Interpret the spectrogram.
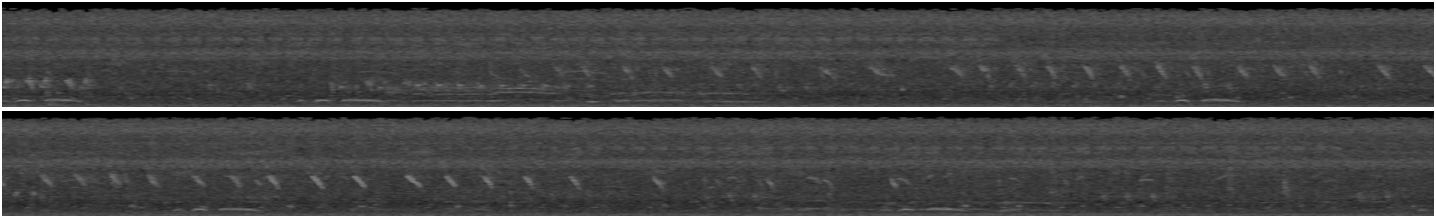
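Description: Birds calling in open country. Short low calls come every few seconds, and from about six seconds in to about twenty there is a long run of short high notes, about two or three a second, over a steady background hiss.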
